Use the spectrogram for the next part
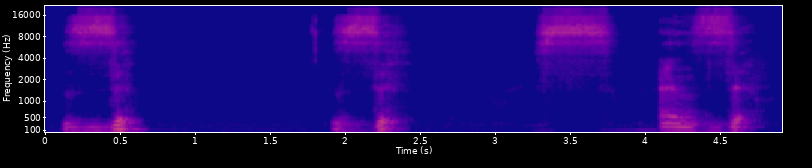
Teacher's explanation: S, voiceless, z, voiced. So when you say z, we're talking about voiced alveolar fricative.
